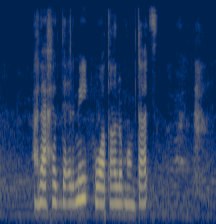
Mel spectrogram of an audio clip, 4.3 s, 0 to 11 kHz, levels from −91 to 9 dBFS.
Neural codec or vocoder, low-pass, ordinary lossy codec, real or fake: codec, 16 kHz in and 24 kHz out, 1.1 kbps, FireRedTTS-2 codec; 9.9 kHz; MP3, 64 kbps; fake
